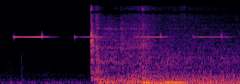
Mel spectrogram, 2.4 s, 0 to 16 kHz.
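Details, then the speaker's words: Abandoned Thomas Built school bus with an 8.2 L diesel, after replacing the dead starter solenoid: a few faint beeps, then the starter engages and it fires immediately, settling into a steady low rumble. A clean, normal start. "no [ __ ] way start it right up all right i don't know how they're supposed to sound but it sounds like perfect"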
